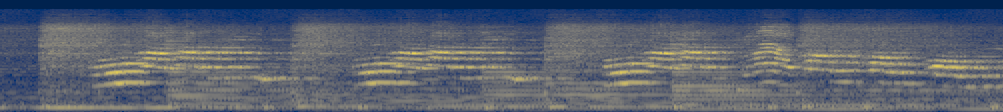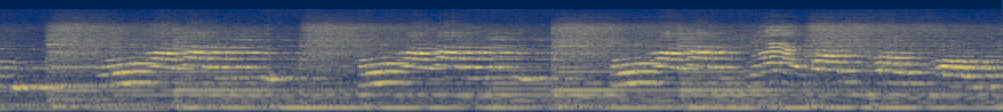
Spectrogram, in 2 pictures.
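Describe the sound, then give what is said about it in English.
Loud, annoying cat meow sounds played back from an online video in the background come in quick overlapping bursts, one after another for the whole stretch, with a steady low hum underneath and no talking. “playing these uncomfortably loud, annoying cat sounds in the background from YouTube”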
